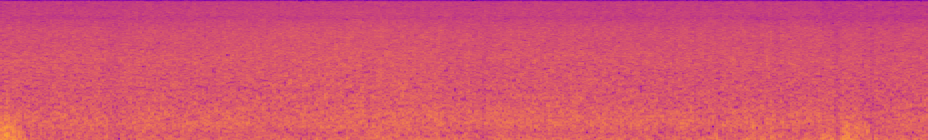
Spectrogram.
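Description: Heavy rain pouring down steadily over trees, an even hiss.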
